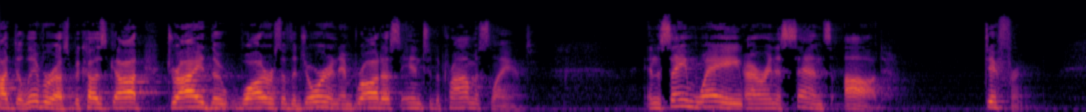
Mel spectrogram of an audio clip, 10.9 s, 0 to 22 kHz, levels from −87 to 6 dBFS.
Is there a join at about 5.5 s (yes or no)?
no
